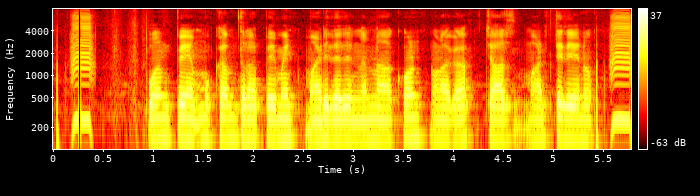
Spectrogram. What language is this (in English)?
Kannada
